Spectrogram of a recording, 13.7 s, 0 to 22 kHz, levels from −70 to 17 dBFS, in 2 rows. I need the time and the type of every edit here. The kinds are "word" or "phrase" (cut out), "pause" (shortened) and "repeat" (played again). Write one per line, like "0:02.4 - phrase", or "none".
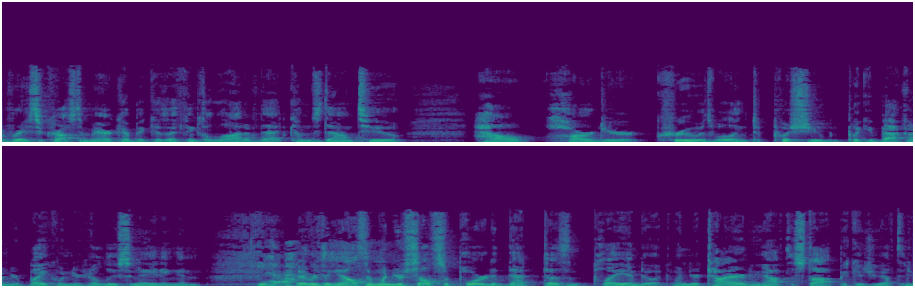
none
